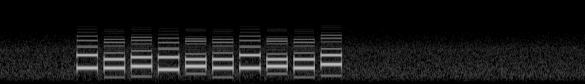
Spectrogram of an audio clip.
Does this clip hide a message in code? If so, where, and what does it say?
Yes: DTMF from 0.8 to 3.4 s, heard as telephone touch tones, dialled by machine, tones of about 210 ms. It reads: 648274674#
